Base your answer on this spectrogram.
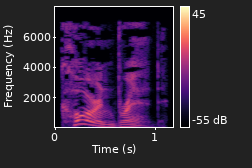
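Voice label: "cornbread", British English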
